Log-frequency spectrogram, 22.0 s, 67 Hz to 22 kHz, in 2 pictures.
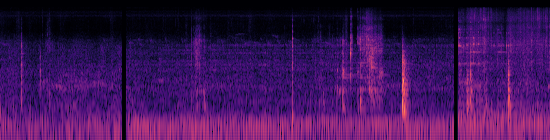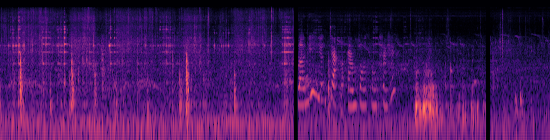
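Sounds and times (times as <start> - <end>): peanuts rattling in ceramic bowl: 9.2 - 19.2.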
